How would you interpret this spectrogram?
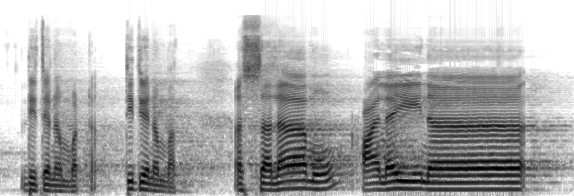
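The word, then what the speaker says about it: علينا: তৃতীয় নাম্বার আসসালামু আলাইনা এই যে নুন অক্ষরটা এক আলিফ আর আমরা তাড়াহুড়া করে যদি বলি আসসালামু আলাইনা না তখন এই জবরের পরে আলিফটা বাঁচাবে এই আলিফটা সহ আগে করতে হলে আসসালামু আলাইনা এক আলিফ ওয়া আলা আলিফ এই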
